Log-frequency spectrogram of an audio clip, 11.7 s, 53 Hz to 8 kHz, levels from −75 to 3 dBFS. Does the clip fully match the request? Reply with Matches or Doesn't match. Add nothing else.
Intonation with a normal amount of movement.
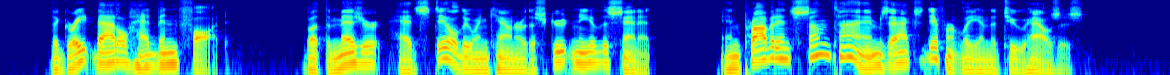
Doesn't match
